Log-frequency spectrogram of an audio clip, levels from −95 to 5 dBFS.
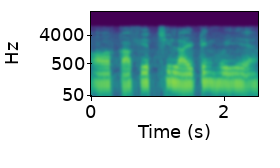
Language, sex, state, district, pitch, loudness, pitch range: Hindi, male, Uttar Pradesh, Deoria, 125 Hz, -17 LUFS, 120-130 Hz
